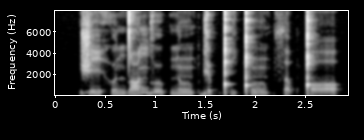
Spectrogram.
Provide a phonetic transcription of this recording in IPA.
ʒihundɑ ŋɡuːpnũːpɡʲʌp ǃʼi̤ǃʰũːpθʌpǃɔ

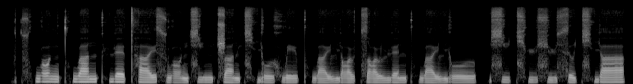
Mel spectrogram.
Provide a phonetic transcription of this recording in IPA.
t͡sʰwɑ˥˩ŋt̪ʰwa˥npʰɥɛ˥˩t̪ʰa˧˥ɪ̯ swɑ˨˩ŋɕi˧˥ŋʈ͡ʂa˥˩n t͡ɕʰjo˨˩ʊ̯xwe˧˥ɪ̯ pʰwa˨˩ɪ̯ljɑ˥˩ʊ̯t͡sɑ˥ʊ̯ lɥɛ˥npʰwa˥˩ɪ̯ljo˥ʊ̯ | ɕi˧˥t͡ɕʰy˧˥ɕy˨˩sɹ̩˧˥ t͡ɕʰjä˥

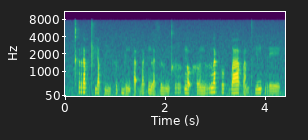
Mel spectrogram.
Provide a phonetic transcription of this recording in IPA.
kʰra˥˩p̚tʰi˧a̯piː˩˦ hɯ˦˥k̚be˨˩n ʔa˨˩ʔba˥˩k̚nɯ˨˩a̯ sɯː˨˩ŋ kʰro˥˩k̚nɔ˦˥ʔhɤː˧n ru˥˩a̯ ko˥˩k̚waː˥˩ pa˨˩mtʰi˥˩n preː˧

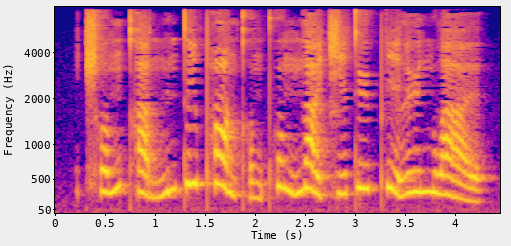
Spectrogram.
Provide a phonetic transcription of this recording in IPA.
ʈ͡ʂʰɤ˧˥ŋkʰa̰˨˩nn̪y˦n t̪i˥pʰɑ˥˩ŋkʰɤ˩ŋpʰʊ˥˧ŋ n̪a˥˩ɪ̯t͡ɕi˧˥t̪y˥pʰi˥˩ ly˥nwa˥˩ɪ̯

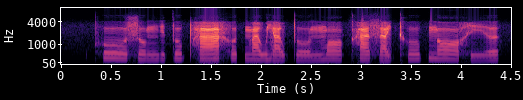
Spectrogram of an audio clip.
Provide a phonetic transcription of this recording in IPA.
kʰoː˥˨so˧˩ ŋi˩t̪o˧˥pʰaː˧˥ ho˥˨t̚ma˧wja˩w t̪oː˩˧nmɔː˥˨ kʰa˧sa˩jkʰoː˧˥p̚ nɔː˥˨hi˩˧ə̯

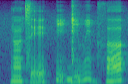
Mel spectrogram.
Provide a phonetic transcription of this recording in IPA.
ɾœ̃˩t͡sḛ˩ | ḭ˥ɡ ḭ˥˩βi˥˩b θɐ˩˥

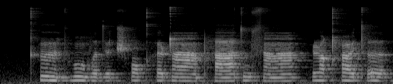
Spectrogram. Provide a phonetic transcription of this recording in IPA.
kʰə̃ː dʱɔ̃vəd̪ø t͡ʃʰɔkʰœʈãː pʰaːtu sã | ɭəqʰø tʼə

